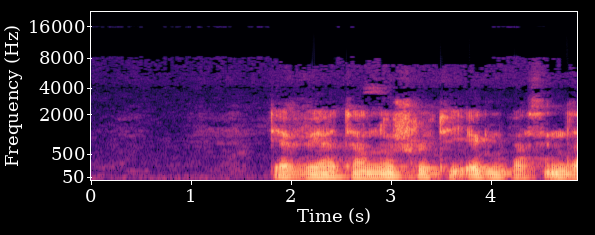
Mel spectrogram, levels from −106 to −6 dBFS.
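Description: From start to finish, the speech plays at half speed and a full octave low, the signature of stereo read as mono: interleaved left and right samples were taken as one channel. A spectrogram shows harmonics compressed downward, with a fainter mirrored copy in the upper half.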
